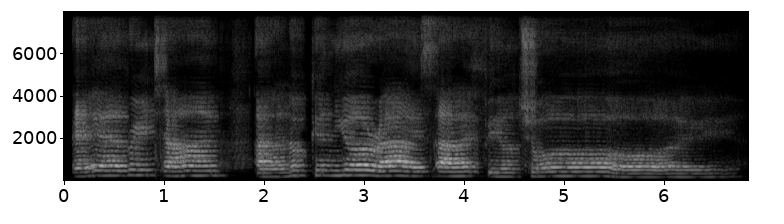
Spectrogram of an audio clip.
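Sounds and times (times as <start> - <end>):
vocal duet: 0.1 - 6.8.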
